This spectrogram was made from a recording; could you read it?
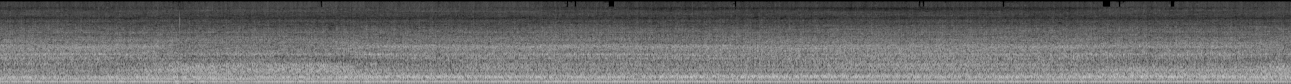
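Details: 2010 Audi Q7 TDI at idle with the check engine light on: a rough, puffing chuff rides over the diesel clatter. Exhaust leak, later resolved by Audi.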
